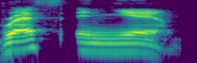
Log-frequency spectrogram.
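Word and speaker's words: Bress 'n' Nyam: say the name of your book it's called breasts and yam which means bless and eat in gulligici as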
